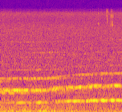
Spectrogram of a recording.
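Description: Faint soft background music: a few held pad tones that drift slowly in pitch, like a gently shifting chord.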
